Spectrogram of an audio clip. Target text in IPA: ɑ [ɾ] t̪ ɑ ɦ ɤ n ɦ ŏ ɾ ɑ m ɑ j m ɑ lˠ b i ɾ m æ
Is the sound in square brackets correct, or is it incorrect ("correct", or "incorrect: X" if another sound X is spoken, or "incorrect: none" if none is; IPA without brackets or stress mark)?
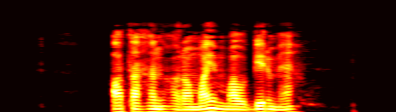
incorrect: none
